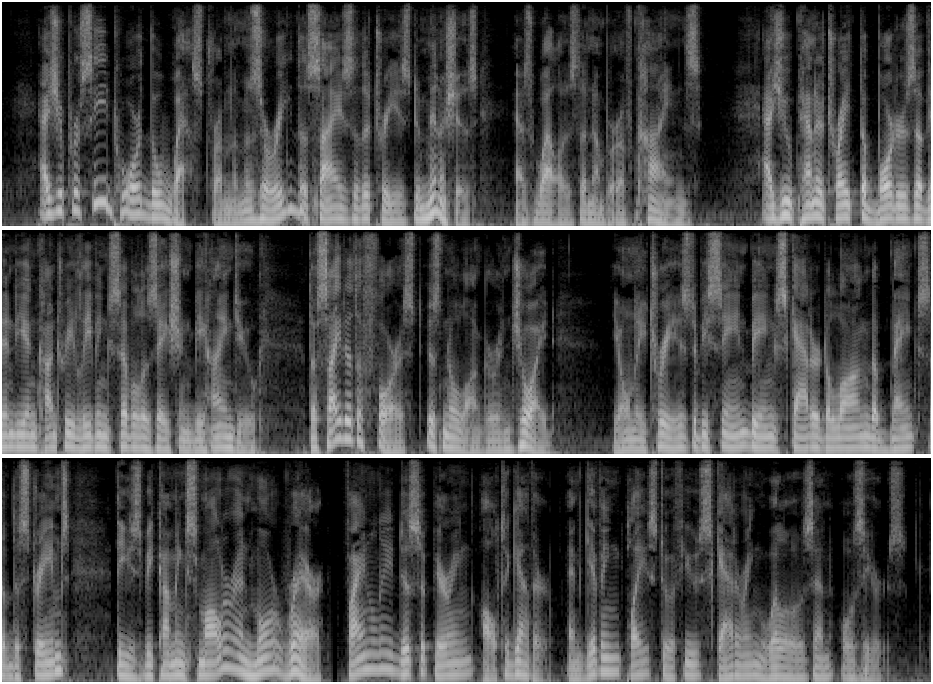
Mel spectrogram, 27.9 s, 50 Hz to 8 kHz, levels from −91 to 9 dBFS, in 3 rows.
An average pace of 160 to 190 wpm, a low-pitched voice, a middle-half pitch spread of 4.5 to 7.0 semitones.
Yes: average, 165 wpm; low, 110 Hz; average, 4.8 semitones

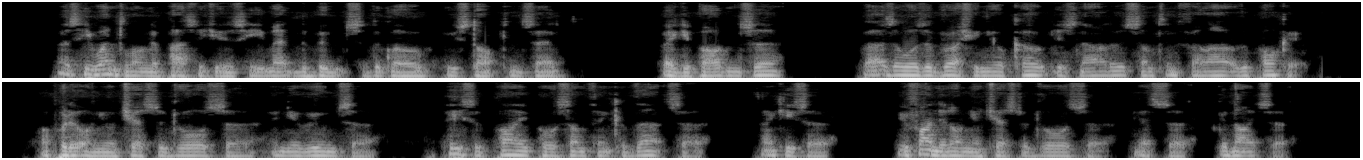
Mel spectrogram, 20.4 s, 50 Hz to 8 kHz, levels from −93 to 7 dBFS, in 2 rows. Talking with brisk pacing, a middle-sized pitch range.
No: fast, 225 wpm; narrow, 2.0 semitones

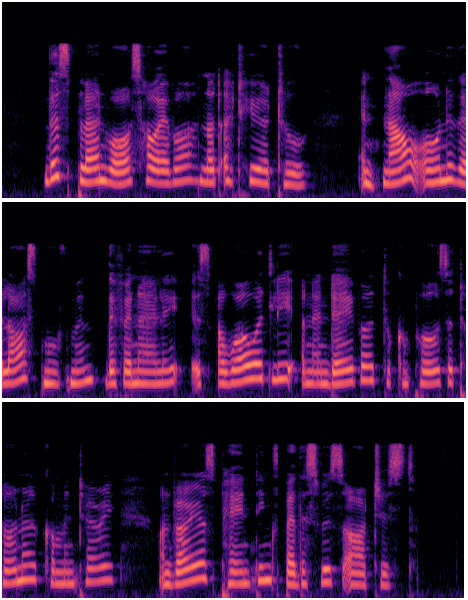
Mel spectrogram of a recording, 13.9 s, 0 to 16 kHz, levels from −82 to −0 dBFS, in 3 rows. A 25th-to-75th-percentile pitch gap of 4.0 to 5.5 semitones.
No: average, 3.6 semitones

